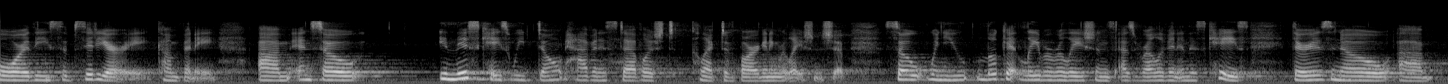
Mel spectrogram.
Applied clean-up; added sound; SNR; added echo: none; none; none; none.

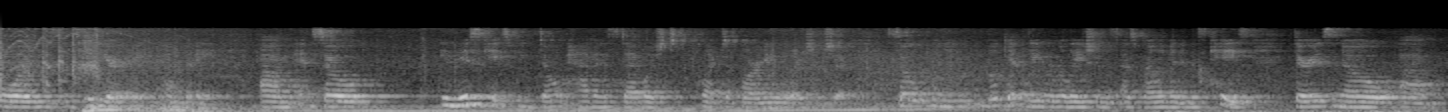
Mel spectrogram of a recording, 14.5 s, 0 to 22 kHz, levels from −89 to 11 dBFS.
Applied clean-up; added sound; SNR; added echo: none; Accelerating, revving, vroom; 5 dB; reverberation time 0.9 s.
